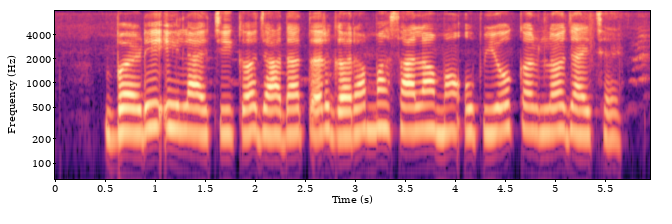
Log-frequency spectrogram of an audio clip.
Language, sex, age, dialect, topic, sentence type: Maithili, female, 41-45, Angika, agriculture, statement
